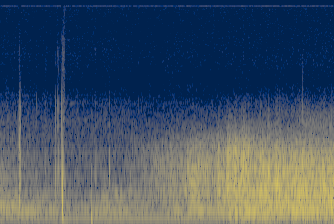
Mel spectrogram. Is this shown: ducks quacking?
no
